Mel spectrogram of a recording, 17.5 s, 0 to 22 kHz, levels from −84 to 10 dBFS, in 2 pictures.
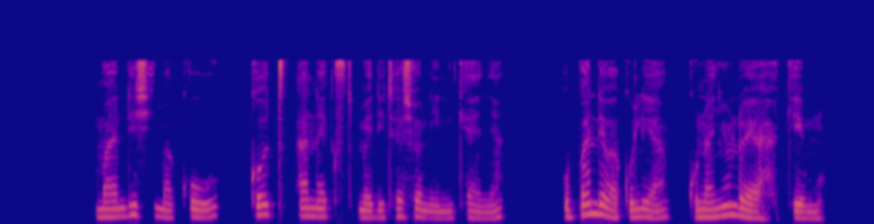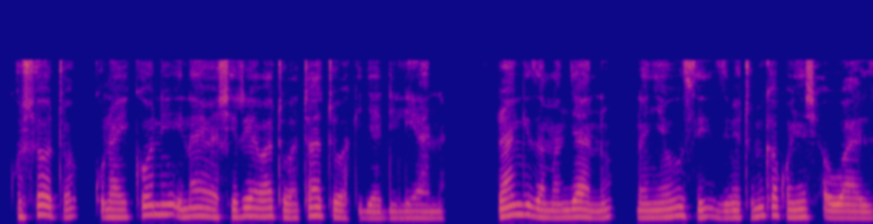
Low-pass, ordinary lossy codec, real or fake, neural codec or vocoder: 7.2 kHz; MP3, 64 kbps; real; none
